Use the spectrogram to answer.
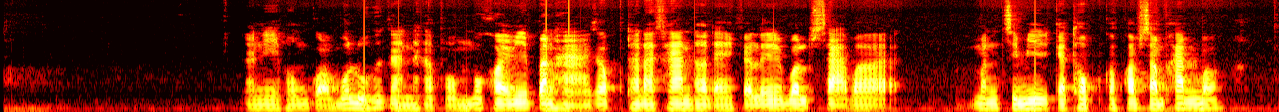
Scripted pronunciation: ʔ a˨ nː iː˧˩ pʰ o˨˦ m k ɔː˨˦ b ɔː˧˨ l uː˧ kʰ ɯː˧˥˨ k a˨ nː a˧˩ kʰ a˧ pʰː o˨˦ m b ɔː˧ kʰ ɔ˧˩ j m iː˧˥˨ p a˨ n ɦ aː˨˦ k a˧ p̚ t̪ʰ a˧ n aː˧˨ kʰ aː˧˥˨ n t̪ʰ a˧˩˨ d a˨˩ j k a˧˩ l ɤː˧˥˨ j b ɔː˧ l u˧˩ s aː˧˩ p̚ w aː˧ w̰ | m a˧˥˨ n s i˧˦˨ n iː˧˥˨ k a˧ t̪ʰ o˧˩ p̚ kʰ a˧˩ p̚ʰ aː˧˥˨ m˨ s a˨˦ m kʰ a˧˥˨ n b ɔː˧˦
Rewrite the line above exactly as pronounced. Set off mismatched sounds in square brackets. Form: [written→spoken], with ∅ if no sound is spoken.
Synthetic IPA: ʔ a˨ nː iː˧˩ pʰ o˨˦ m k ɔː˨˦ b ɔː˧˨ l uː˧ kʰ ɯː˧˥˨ k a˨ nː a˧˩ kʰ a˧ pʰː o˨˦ m b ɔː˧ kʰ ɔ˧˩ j m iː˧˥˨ p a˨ n ɦ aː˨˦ k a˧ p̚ t̪ʰ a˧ n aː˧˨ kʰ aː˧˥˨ n t̪ʰ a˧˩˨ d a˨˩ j k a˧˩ l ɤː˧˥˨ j b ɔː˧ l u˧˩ s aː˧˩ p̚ w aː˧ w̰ | m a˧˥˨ n s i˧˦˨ [n→m] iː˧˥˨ k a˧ t̪ʰ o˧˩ p̚ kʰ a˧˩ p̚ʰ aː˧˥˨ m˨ s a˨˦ m kʰ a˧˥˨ n b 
